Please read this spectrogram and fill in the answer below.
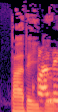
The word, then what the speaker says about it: Pareidolia: Pareidolia. Qual è, qual è la verifica? Cosa vuoi sapere? – Beh, se l'accento era corretto. – perfetto, sì, sì.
